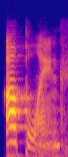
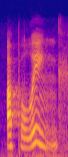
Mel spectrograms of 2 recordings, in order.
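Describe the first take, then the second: First: The stress is on the first syllable. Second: The stress is on the third syllable. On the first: "the first syllable was stressed" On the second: "the last one would be appalling"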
